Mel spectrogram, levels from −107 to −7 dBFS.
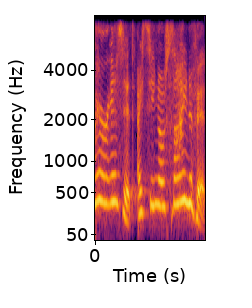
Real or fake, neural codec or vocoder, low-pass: real; none; 7.2 kHz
